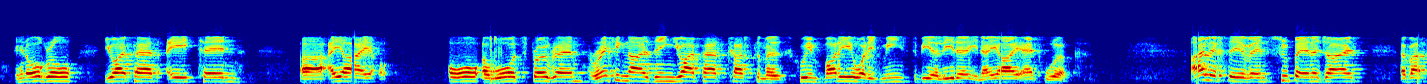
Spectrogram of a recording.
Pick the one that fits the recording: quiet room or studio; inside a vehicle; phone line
phone line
